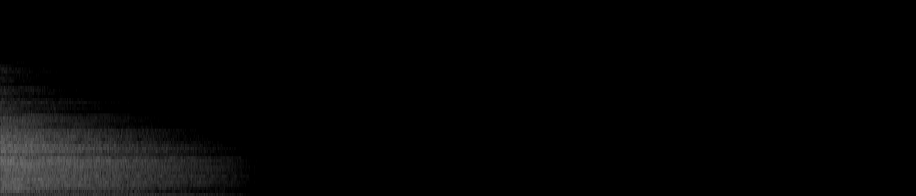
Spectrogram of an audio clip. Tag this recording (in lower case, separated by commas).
music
